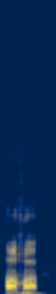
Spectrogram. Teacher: आ के बाद हा का उच्चारण निकलेगा, यानी कि आ के बाद हवा छोड़ो मुंह से आहा। इस तरीके से।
